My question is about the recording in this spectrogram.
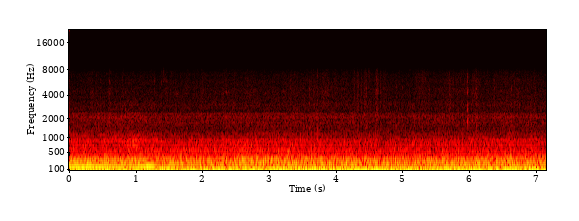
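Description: Steady, loud low engine rumble and road noise inside a car as the driver floors the accelerator and shifts into third gear; a tonal engine note changes about a second in, then the strong drone holds with no voices.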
